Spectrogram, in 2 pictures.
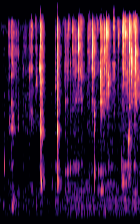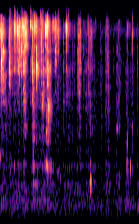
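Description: Water patters and drips as canned beans are rinsed, a faint, irregular run of small splashes and droplet ticks with brief louder spurts and no talking.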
